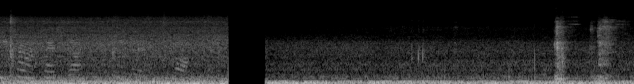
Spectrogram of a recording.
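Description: Steady low rumble inside a GO Transit bilevel passenger coach under way, with voices over it in the first two seconds. The sound cuts out for a moment a little over two seconds in, the rumble comes back, and a click sounds near the end.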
